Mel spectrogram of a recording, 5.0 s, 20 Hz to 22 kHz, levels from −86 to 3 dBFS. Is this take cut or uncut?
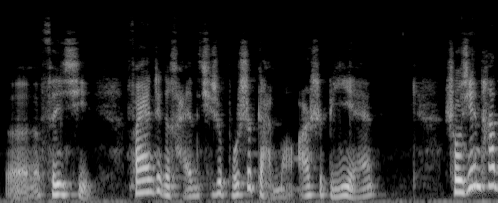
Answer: uncut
